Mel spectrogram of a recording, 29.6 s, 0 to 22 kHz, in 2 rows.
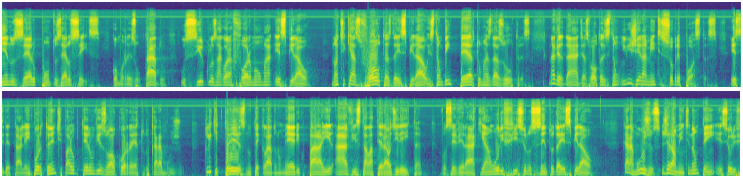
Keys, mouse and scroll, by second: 4.4-6.2 middle drag, 9.9-14.3 middle drag, 20.2 KP_3, 22.9-24.5 middle drag, 24.9-26.7 middle drag.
